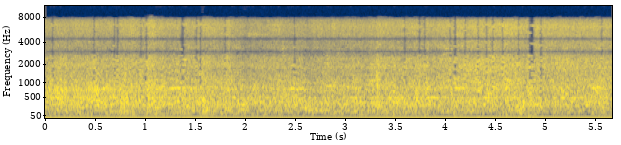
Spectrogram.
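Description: Nankai 2000 series electric train moving alongside a station platform: a steady, loud noise of its wheels running on the rails.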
